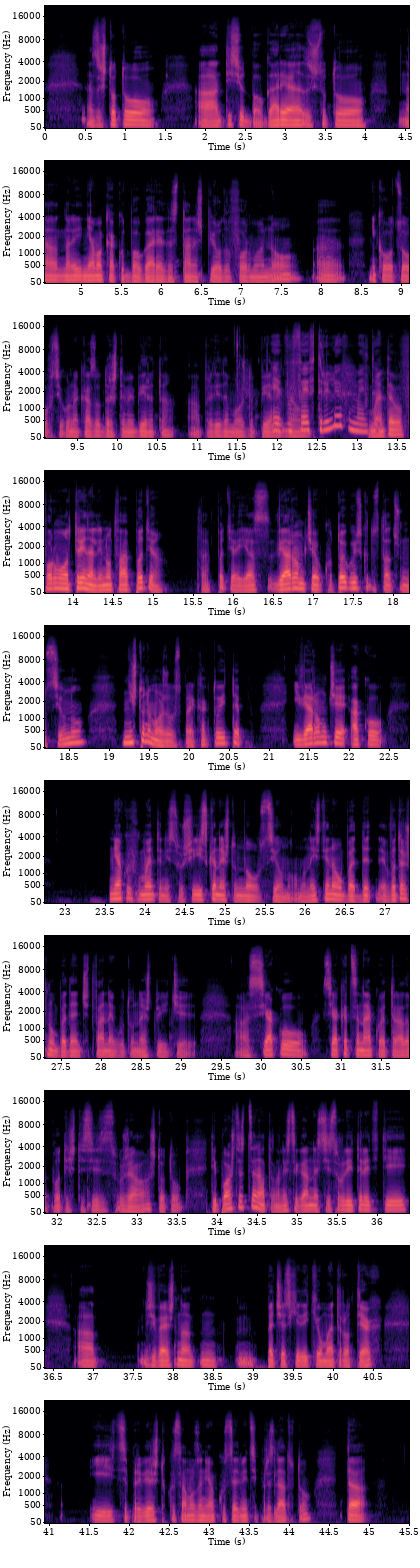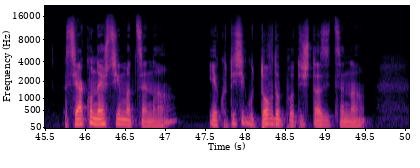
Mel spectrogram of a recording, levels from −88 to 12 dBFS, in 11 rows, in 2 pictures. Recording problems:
none

